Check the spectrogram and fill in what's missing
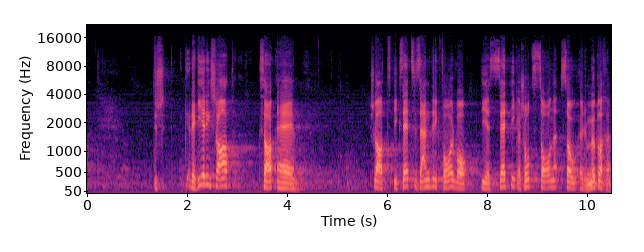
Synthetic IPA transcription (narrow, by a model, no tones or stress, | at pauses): d̪̥ə | ɾɛɡiəɾɪksɾɑːt | ʃlɑːt̪d̥iksɛt͡səsænd̪əɾɪɡ̥foːɾvod̥iəsɛt̪ːɪɡəʃʊt͡st͡soːnəsœwɛɾmøɡləχə̰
